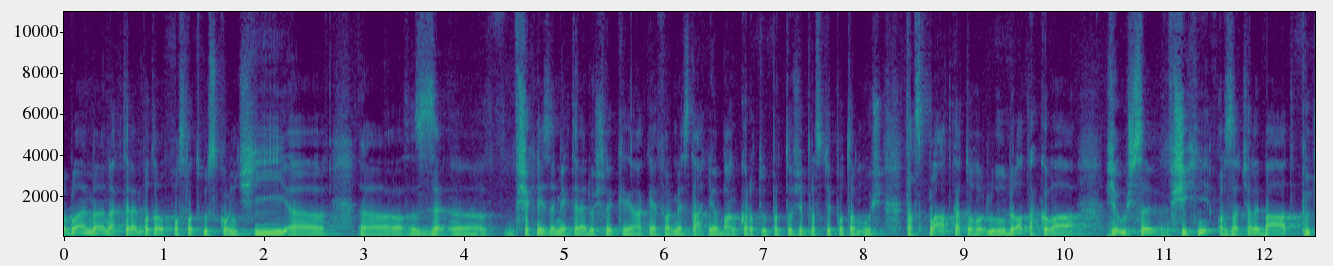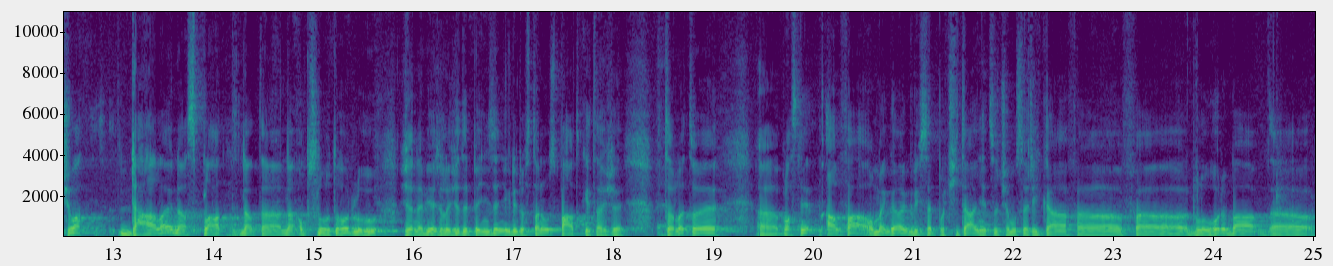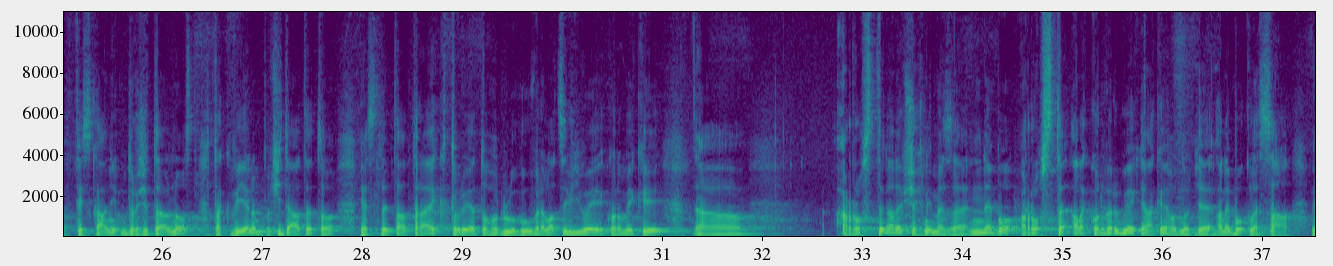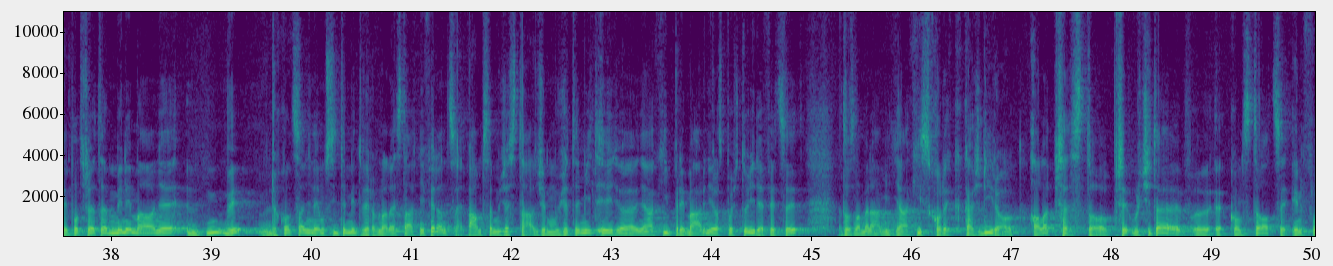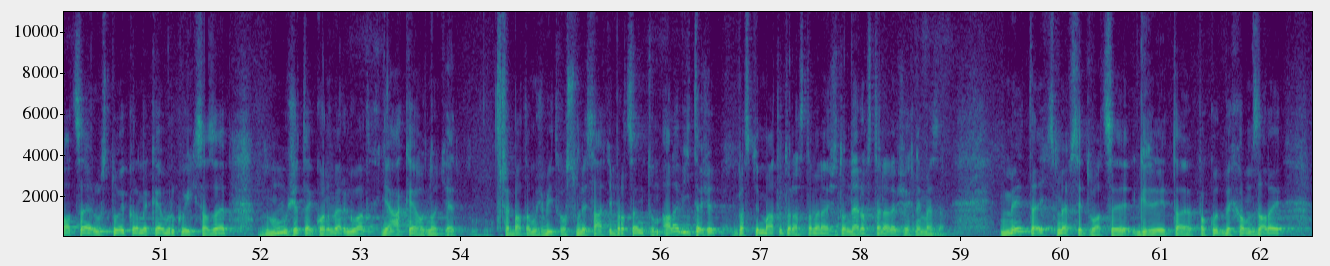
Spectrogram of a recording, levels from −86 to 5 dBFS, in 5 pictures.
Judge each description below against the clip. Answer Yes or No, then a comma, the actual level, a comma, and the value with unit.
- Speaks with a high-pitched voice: No, low, 100 Hz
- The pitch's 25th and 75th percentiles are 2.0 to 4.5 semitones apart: Yes, average, 2.7 semitones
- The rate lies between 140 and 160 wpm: No, fast, 170 wpm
